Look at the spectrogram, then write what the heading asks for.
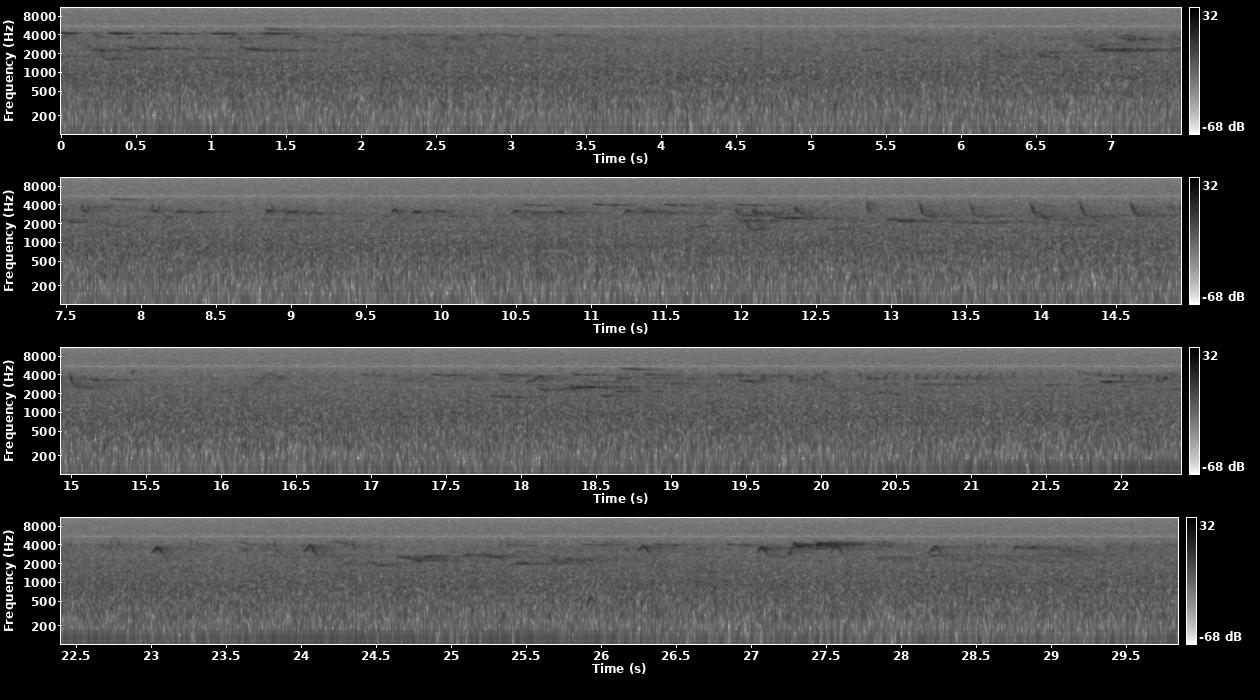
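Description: Small birds chirping and trilling in short, scattered phrases over the steady hiss of a trail camera's built-in microphone.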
